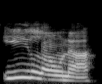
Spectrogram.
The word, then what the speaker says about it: Ilona: we're saying it wrong it's ilona okay iluna all right that's good now we know e lona melissa's sewing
